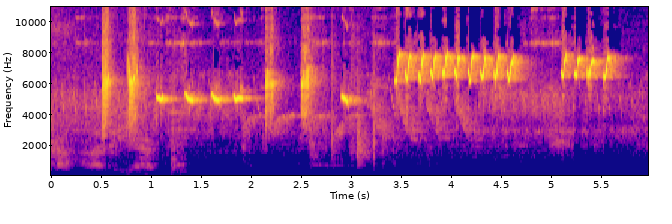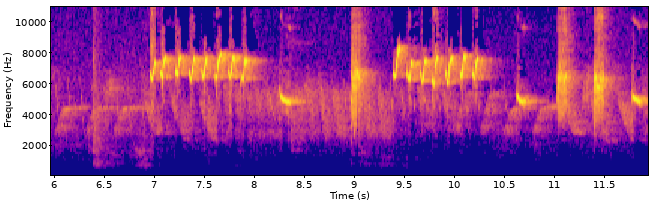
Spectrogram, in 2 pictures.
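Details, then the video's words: Konin singing a full, varied song, played as a lure to get Kolibri Ninja birds to answer and sing. High, thin chips and sharp notes alternate with fast trilled bursts of even clicks, each burst about a second long and repeated several times. "KONIN GACOR FULL ISIAN MENTAL BAJA COCOK BUAT PANCINGAN KOLIBRI NINJA PASTI NYAUT IKUT BUKA PARUH"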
